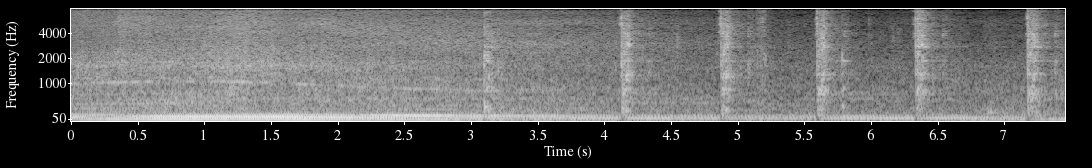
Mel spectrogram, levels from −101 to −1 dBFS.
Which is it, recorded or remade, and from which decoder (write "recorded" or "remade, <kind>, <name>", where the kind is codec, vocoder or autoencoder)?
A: recorded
